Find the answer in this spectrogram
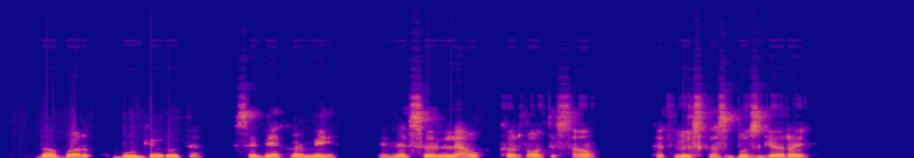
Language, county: Lithuanian, Kaunas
